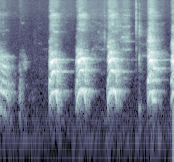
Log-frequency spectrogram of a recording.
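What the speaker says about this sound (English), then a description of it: "we've got Tummy barking." A dog named Tummy barks indoors in five sharp, evenly spaced barks, moderately close, each short and bright with pauses between, no talk over them.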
